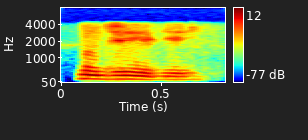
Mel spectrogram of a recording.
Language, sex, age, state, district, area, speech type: Urdu, male, 18-30, Uttar Pradesh, Saharanpur, urban, conversation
